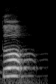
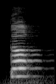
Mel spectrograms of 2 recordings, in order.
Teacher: 发音时舌尖抵住上牙床，憋住气流后突然放开，气流从口腔蹦出，爆发成音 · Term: 声母的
